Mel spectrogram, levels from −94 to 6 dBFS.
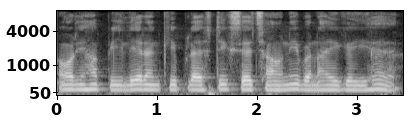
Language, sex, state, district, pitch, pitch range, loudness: Hindi, male, Jharkhand, Ranchi, 130 Hz, 125-130 Hz, -14 LUFS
